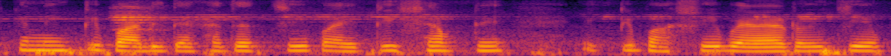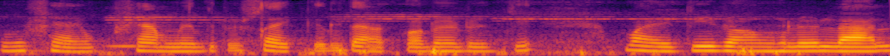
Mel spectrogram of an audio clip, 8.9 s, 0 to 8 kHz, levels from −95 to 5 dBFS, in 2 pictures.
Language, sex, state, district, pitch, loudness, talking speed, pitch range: Bengali, female, West Bengal, Jhargram, 190 Hz, -20 LUFS, 155 wpm, 185-200 Hz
